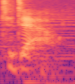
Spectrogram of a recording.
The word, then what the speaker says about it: ta-dow: But it's not like ta-da, it's not that inflection, it's very flat, just ta-dow. Ta-dow. So you say it like that.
